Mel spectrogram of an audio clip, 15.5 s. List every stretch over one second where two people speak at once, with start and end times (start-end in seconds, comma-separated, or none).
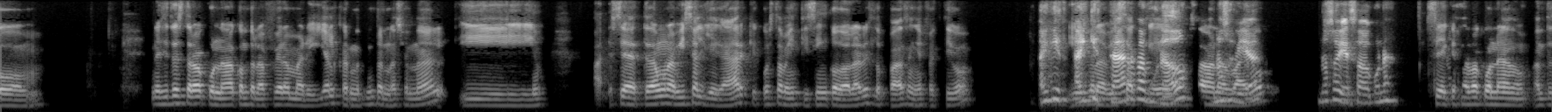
10.6-12.7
